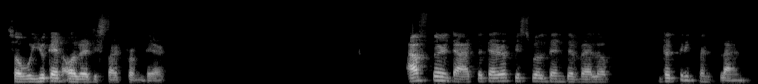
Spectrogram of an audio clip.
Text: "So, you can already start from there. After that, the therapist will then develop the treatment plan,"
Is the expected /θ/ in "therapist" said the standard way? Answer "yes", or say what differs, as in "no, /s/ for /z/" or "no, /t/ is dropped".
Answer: no, /t/ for /θ/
